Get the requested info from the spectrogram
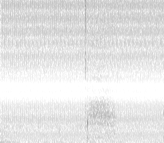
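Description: Faint, steady electrical mains hum in a pause between speech, with a soft click about a second in.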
